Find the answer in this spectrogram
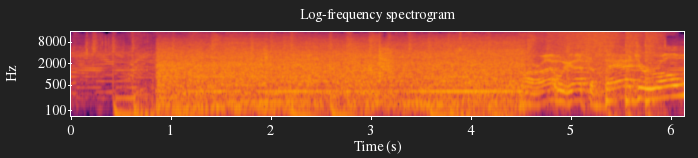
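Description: Rock background music with a loud, even rushing noise of flames for about four seconds, then a voice near the end.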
